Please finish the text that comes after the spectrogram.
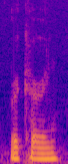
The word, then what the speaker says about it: recurring: But how many times have you Reoccurring had is this dream? incorrect. Wait, what? Reoccurring is the incorrect way to say it. Oh, It's you're like one of those saying- guys? It's like recurring.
